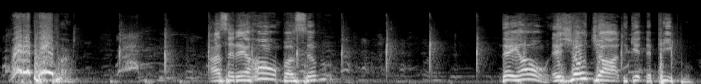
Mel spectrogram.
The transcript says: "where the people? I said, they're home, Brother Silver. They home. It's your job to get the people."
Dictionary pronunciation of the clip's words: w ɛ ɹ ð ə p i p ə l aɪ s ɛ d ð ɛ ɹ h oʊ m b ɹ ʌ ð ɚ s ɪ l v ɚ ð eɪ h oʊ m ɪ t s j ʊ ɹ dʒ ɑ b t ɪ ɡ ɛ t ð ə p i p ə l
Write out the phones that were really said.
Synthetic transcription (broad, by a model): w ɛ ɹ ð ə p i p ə aɪ s ɛ d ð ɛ h oʊ m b ʌ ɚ s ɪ v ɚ ð eɪ h oʊ m ɪ t s j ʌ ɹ dʒ ɑ b t ɪ ɡ ɛ t ð ə p i p l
